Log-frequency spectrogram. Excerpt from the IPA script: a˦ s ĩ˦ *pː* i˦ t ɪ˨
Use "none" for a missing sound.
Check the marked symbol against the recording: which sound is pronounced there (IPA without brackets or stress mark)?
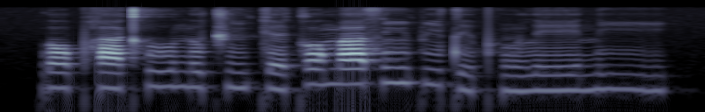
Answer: p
